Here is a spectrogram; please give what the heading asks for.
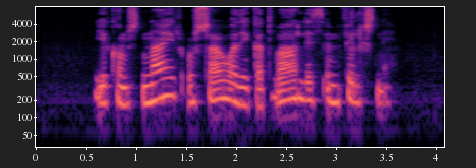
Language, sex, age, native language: Icelandic, female, 40-49, Icelandic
